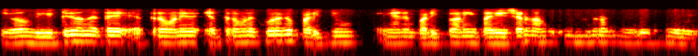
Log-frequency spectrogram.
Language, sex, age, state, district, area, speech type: Malayalam, male, 18-30, Kerala, Idukki, urban, conversation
